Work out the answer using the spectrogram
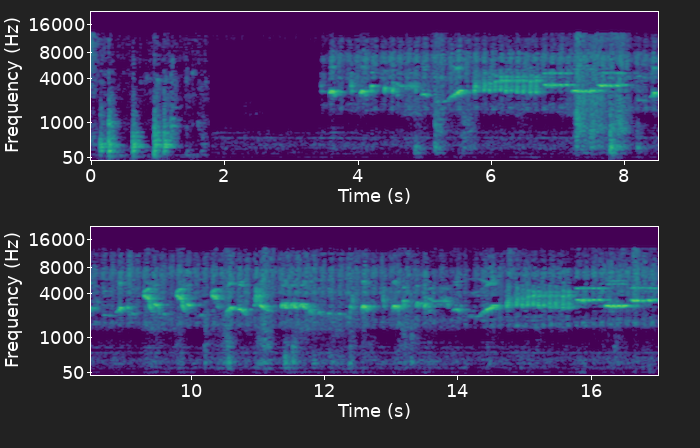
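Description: Small bird chirping rapidly and continuously in short, high, sliding cheeps, with scattered soft knocks and taps beneath. A few louder knocks come in the first second or two, before the chirping begins.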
